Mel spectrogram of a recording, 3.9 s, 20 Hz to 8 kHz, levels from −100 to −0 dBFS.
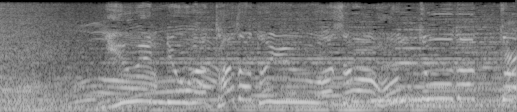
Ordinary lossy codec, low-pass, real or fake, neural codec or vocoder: none; 7.2 kHz; real; none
